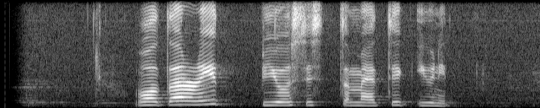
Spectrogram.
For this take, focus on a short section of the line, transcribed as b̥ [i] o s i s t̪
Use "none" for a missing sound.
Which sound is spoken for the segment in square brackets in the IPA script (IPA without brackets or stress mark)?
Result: i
